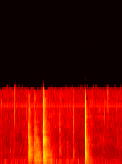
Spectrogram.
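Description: Light clinks of a kitchen utensil against the pot and bowl while chowder is dished up: a small cluster just past half a second in and one sharp click near the end.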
